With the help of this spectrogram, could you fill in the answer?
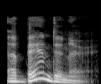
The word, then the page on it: abandoner: British English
